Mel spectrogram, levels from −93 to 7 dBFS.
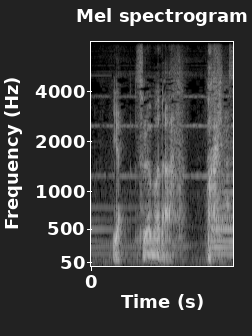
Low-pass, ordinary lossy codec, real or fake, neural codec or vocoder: none; none; real; none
